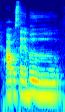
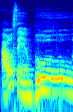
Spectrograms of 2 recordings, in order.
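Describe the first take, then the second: First: Slow, emphatic "boo" as in sweetheart; boo stretched. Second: Slow, drawn-out "boo" said the loving way; boo stretched. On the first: Insisting to viewers she meant "boo", slow and firm. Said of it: "you my boo". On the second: Telling him she meant "boo" as in babe, drawn out. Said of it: "not boo". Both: Shown as a demonstration.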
